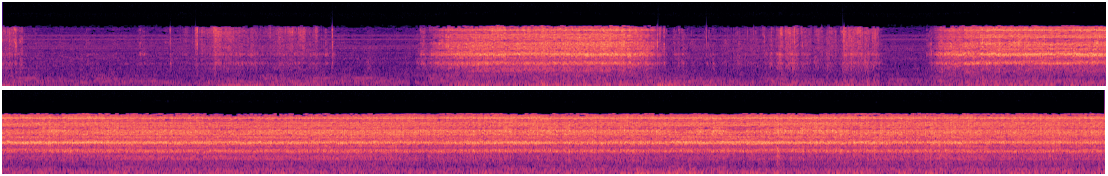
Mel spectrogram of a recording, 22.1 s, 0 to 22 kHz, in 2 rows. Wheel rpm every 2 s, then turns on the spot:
0, 10, 110, 40, 30, 160, 160, 160, 160, 160, 160.
2-4 6-8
